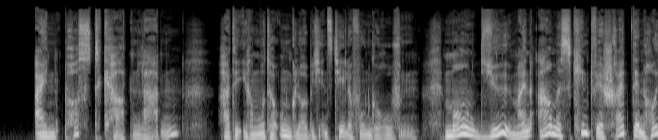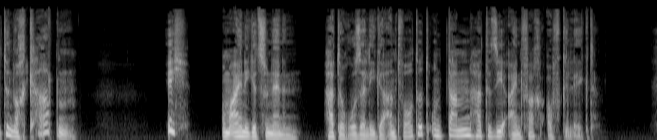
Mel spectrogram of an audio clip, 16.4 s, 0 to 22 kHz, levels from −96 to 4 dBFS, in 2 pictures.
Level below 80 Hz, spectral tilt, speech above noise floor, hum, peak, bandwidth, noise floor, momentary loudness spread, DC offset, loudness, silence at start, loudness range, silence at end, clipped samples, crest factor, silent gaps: -48 dBFS; -5 dB/octave; 56 dB; none; -4 dBFS; 17 kHz; -80 dBFS; 12 LU; under 0.1%; -25 LUFS; 0.45 s; 5 LU; 0.8 s; under 0.1%; 22 dB; none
